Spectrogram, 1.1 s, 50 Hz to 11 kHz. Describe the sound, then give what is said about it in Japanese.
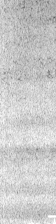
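Ocean waves wash onto a beach in a steady low rumble on a cold morning of about 4 degrees, with gusty wind noise buffeting the microphone throughout this brief outdoor moment. “今日はえっ、ー、と海岸まで来ています波の音が聞こえますでしょうか”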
